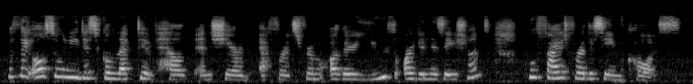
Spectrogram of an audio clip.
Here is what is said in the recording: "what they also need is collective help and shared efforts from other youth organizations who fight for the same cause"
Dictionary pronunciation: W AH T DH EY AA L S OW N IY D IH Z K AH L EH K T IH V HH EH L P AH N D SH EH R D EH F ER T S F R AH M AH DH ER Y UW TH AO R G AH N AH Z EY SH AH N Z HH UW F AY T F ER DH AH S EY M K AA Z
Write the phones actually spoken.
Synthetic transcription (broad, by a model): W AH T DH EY AA L S OW N IY D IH S K AH L EH K T IH V HH EH L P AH N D SH EH R D EH F ER T S F R AH M AH DH ER Y UW TH AO R G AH N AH Z EY SH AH N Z HH UW F AY T F ER DH AH S EY M K AA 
